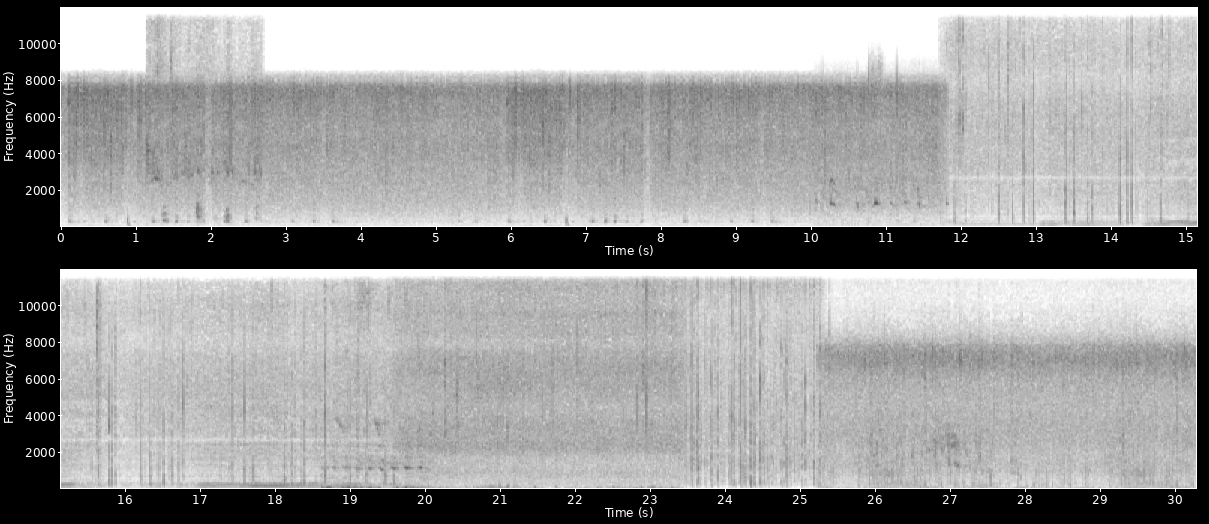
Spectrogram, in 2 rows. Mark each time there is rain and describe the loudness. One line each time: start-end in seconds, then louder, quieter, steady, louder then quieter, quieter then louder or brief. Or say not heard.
0.0-30.2 steady.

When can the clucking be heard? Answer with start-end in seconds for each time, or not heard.
1.1-2.7, 10.1-11.8, 18.6-20.2, 25.9-27.4.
